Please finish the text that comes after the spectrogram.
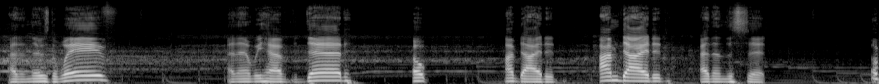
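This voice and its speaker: A man hosting a gaming video with casual, rambling commentary, playful and full of informal slang. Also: fairly high pitch. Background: background music.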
